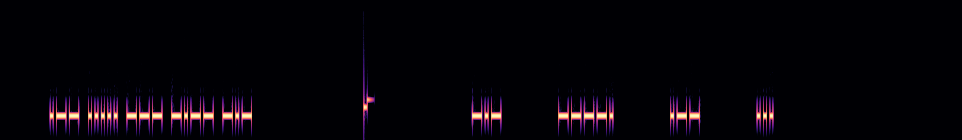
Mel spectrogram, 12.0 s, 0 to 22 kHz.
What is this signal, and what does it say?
Morse code, heard as a keyed tone, about 30 wpm, spaced as for 16 wpm, 700 Hz. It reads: W5OYK K9WS
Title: USA Call Signs - 6x Character Spacing - 30wpm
